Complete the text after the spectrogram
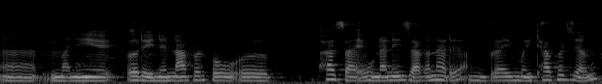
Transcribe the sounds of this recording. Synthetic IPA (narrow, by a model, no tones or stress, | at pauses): maniəɾɯjnɯnapʰɯɾkʰɯw | pʰasaewnanɯjzaɡɯnaɾɯa̰mpɾajmɯjtʰapʰɯɾzɯŋ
